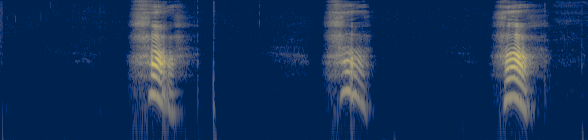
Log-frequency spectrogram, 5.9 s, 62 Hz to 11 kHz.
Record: {"exhalation_length": "5.9 s", "exhalation_amplitude": 8795, "exhalation_signal_mean_std_ratio": 0.24, "survey_phase": "alpha (2021-03-01 to 2021-08-12)", "age": "45-64", "gender": "Female", "wearing_mask": "No", "symptom_none": true, "smoker_status": "Ex-smoker", "respiratory_condition_asthma": false, "respiratory_condition_other": false, "recruitment_source": "REACT", "submission_delay": "2 days", "covid_test_result": "Negative", "covid_test_method": "RT-qPCR"}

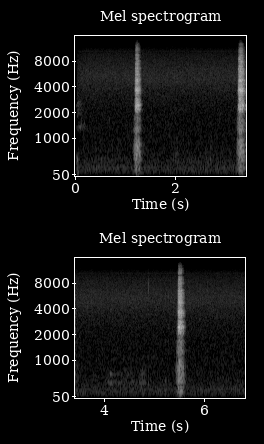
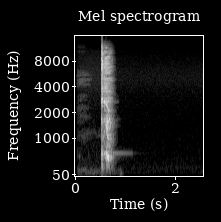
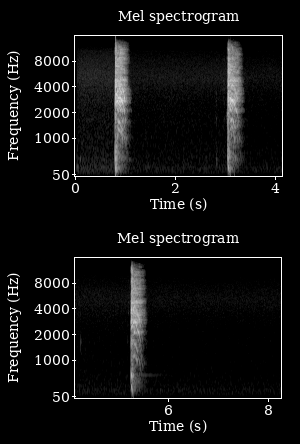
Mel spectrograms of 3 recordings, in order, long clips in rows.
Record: {"exhalation_length": "6.8 s", "exhalation_amplitude": 7367, "exhalation_signal_mean_std_ratio": 0.19, "cough_length": "2.6 s", "cough_amplitude": 32768, "cough_signal_mean_std_ratio": 0.21, "three_cough_length": "8.3 s", "three_cough_amplitude": 32768, "three_cough_signal_mean_std_ratio": 0.2, "survey_phase": "beta (2021-08-13 to 2022-03-07)", "age": "45-64", "gender": "Male", "wearing_mask": "No", "symptom_none": true, "smoker_status": "Ex-smoker", "respiratory_condition_asthma": false, "respiratory_condition_other": false, "recruitment_source": "REACT", "submission_delay": "2 days", "covid_test_result": "Negative", "covid_test_method": "RT-qPCR"}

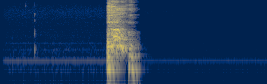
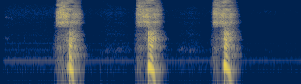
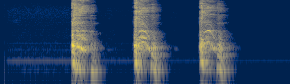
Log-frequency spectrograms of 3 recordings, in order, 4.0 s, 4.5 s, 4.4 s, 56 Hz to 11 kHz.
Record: {"cough_length": "4.0 s", "cough_amplitude": 32456, "cough_signal_mean_std_ratio": 0.23, "exhalation_length": "4.5 s", "exhalation_amplitude": 31372, "exhalation_signal_mean_std_ratio": 0.36, "three_cough_length": "4.4 s", "three_cough_amplitude": 32740, "three_cough_signal_mean_std_ratio": 0.34, "survey_phase": "beta (2021-08-13 to 2022-03-07)", "age": "45-64", "gender": "Male", "wearing_mask": "No", "symptom_runny_or_blocked_nose": true, "symptom_headache": true, "symptom_change_to_sense_of_smell_or_taste": true, "smoker_status": "Ex-smoker", "respiratory_condition_asthma": false, "respiratory_condition_other": false, "recruitment_source": "Test and Trace", "submission_delay": "1 day", "covid_test_result": "Positive", "covid_test_method": "RT-qPCR", "covid_ct_value": 14.8, "covid_ct_gene": "ORF1ab gene", "covid_ct_mean": 15.0, "covid_viral_load": "12000000 copies/ml", "covid_viral_load_category": "High viral load (>1M copies/ml)"}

